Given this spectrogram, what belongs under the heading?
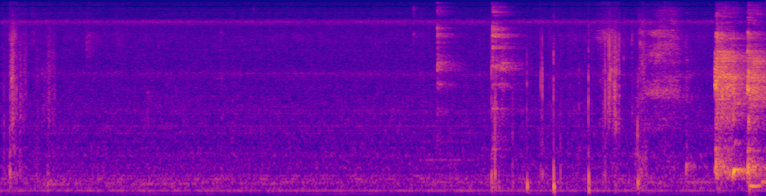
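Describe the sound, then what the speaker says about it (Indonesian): Several short coughs come in quick bursts near the end, close and fairly loud over a low steady hum. "Maaf, lagi batuk."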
